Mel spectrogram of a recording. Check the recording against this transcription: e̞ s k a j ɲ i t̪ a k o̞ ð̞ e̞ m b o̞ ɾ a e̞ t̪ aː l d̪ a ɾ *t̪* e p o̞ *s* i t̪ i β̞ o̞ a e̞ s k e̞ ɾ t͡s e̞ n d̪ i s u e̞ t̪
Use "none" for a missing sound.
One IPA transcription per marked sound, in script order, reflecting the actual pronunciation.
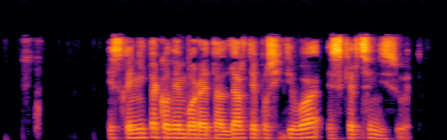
t̪, s

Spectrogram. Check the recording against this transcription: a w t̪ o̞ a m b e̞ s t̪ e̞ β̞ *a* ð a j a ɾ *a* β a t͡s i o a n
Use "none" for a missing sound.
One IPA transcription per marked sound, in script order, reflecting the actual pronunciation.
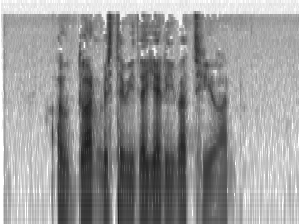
i, i

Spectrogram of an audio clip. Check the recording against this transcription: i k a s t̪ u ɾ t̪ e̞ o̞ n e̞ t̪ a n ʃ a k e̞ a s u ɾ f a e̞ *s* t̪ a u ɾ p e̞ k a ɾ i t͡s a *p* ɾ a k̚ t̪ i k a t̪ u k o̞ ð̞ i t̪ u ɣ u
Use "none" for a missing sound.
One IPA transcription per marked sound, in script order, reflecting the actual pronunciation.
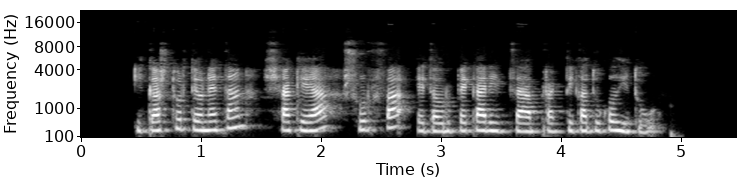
none, p

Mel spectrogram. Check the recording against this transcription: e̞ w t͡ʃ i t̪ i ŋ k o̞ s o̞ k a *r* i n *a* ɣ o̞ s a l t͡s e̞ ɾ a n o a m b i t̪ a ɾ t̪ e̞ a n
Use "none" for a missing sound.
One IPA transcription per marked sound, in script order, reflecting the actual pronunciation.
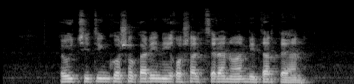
ɾ, i

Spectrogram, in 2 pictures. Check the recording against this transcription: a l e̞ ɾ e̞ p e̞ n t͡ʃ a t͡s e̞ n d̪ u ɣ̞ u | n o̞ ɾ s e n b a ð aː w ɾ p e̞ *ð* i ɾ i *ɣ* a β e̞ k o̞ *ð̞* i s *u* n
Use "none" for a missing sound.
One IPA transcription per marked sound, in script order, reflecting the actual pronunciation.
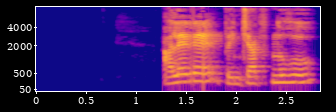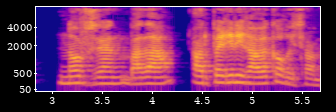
ɣ, ɣ, ɣ̞, o

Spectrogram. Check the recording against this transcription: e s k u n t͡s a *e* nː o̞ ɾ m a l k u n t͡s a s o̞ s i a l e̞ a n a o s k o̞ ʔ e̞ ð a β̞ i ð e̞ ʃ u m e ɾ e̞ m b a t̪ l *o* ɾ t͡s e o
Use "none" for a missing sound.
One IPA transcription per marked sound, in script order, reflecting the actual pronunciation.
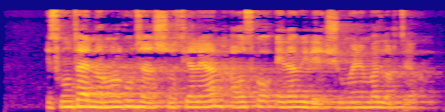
e, o

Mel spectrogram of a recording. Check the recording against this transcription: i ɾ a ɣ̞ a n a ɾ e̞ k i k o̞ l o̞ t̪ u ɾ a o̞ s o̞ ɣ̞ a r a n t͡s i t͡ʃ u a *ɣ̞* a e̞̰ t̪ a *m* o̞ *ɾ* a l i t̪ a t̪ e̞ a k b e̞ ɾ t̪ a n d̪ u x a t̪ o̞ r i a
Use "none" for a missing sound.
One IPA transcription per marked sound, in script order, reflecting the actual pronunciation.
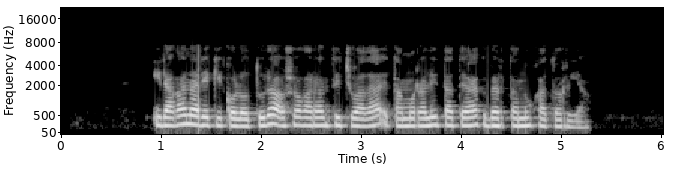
ð̞, m, ɾ

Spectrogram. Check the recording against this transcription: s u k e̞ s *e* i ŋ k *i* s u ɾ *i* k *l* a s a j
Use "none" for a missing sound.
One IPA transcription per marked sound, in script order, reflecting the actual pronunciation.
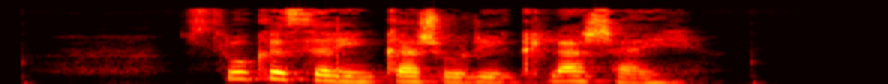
e, a, i, l

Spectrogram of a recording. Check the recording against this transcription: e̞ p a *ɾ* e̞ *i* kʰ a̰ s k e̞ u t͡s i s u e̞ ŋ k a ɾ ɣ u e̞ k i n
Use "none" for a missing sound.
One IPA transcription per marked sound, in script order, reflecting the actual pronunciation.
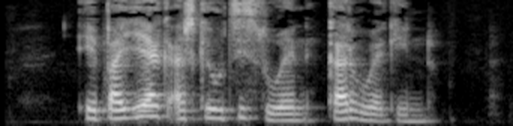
ʎ, a

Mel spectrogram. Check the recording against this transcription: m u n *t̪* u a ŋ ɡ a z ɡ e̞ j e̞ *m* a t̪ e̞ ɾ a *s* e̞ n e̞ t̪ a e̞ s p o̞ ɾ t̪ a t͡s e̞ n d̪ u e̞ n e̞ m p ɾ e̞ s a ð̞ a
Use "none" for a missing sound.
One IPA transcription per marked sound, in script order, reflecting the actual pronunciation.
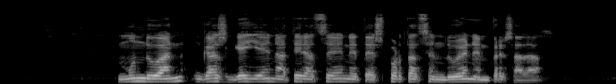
d̪, n, t͡s

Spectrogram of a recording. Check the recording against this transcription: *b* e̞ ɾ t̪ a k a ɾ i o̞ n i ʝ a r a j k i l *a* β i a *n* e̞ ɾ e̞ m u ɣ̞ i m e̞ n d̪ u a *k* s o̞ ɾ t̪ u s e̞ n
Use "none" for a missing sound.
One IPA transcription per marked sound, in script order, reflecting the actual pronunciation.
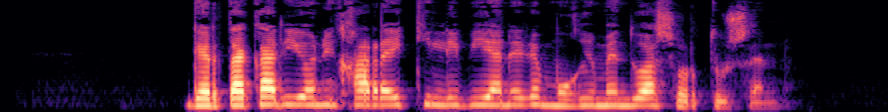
ɡ, i, n, none

